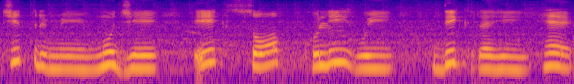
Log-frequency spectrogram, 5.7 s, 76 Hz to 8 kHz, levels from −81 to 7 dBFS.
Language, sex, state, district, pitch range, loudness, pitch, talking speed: Hindi, female, Madhya Pradesh, Katni, 185-230 Hz, -16 LUFS, 200 Hz, 105 wpm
